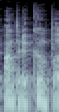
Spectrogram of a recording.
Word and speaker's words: Antetokounmpo: I was like, "How do you say Antetokounmpo?" And he's like, "Antetokounmpo."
